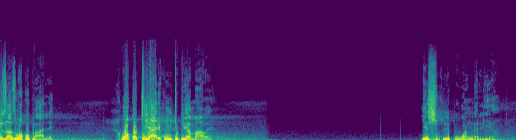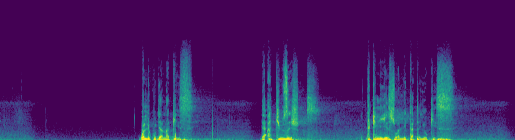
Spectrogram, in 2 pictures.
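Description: A man preaches forcefully into a microphone, in bursts with pauses, echoing in a room.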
